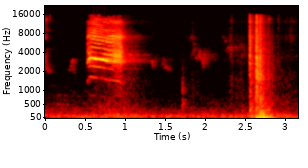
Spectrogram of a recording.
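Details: Blue jay eating peanuts gives a single harsh, buzzy squawk lasting about half a second, rich in stacked overtones. It is followed after a quiet pause by a sharp knock or tap, with low background hum throughout.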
